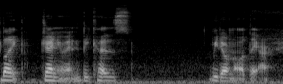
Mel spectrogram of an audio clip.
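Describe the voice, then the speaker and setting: A woman speaks with noticeable vocal fry. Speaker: podcast co-host. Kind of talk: casual chat. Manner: loud; animated.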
